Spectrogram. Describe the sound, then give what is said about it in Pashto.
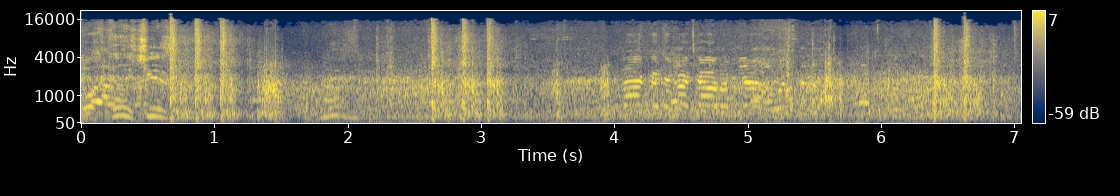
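Gunfire from an exchange between police and militants: many sharp, loud cracks in an irregular, ongoing stream over constant background noise, with voices heard among the shots. “د پولیسو او وسلوال ترمنځ ډزې روانې دي”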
